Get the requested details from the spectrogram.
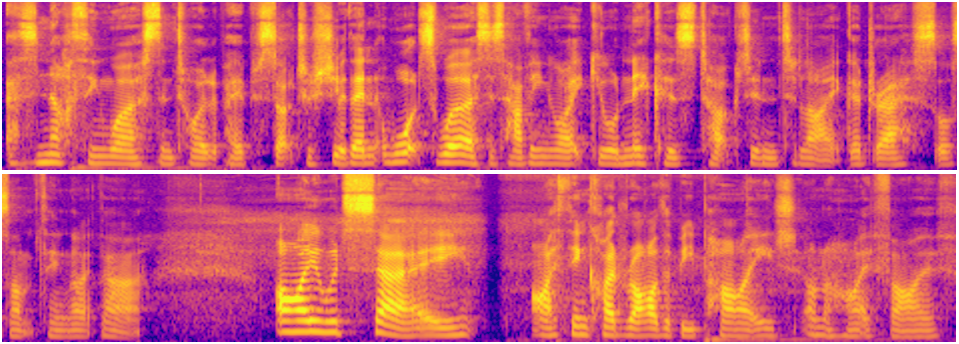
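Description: Moderate pace and ordinary pitch variation, with a British accent. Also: woman, very deep, low pitch for a woman. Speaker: podcast host and fitness coach. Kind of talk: casual chat. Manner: talkative.

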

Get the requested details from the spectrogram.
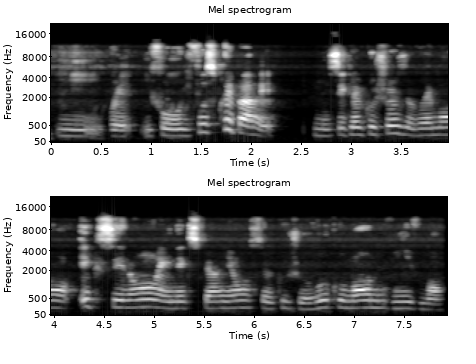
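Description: A woman with a French accent and medium pitch talks at a very slow pace, her intonation fairly even and her loudness swinging a lot. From France. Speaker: expatriate. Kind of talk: interview. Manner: hesitant, many fillers.

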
